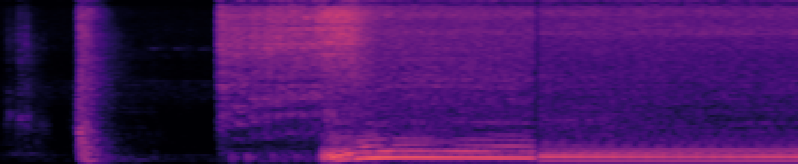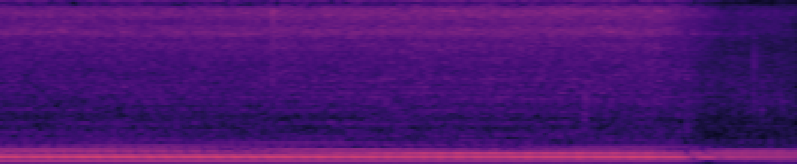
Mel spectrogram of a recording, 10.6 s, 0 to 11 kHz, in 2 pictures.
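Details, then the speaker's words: 2000 Toyota Avalon, 3.0 V6, automatic, 223,000 miles, after ignition barrel and restricted filter replaced, on a test drive: engine pulls up smoothly into a steady, even drone, no misses or surges; runs normally. "Okay, the car is equipped with a 3.0 V6 and automatic trans, and it works very well."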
